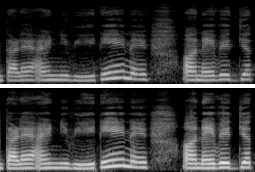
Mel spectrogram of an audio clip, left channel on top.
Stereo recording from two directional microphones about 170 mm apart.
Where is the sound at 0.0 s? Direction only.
45° right (ahead or behind).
